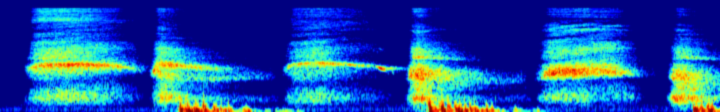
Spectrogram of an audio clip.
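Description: Deep breathing in and out, with several slow, airy breaths in a steady cycle separated by short pauses. Some exhales carry a rougher, throaty rush beneath the softer hiss of the inhales.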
